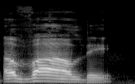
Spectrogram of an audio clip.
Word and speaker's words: Avaldi: How do you say that one? – Avaldi. Not like it's a spicy meatball.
